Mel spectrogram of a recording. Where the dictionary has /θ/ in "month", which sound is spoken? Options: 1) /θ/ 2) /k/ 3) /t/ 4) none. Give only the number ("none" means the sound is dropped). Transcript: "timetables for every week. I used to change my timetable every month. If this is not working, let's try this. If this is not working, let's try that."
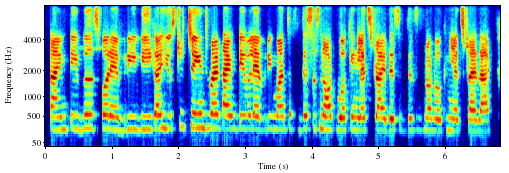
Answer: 3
